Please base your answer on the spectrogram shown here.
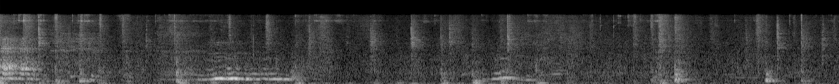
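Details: Edward, a Standard Poodle, whines indoors as visitors arrive for the summer: short high tonal whimpers rising and falling, two clear bursts a few seconds apart among scuffling, with faint music and voices in a small room.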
